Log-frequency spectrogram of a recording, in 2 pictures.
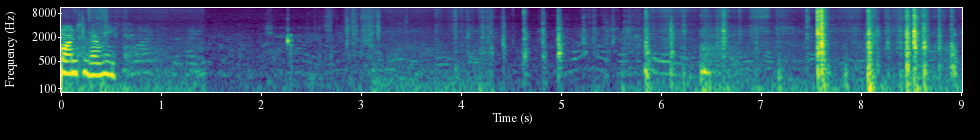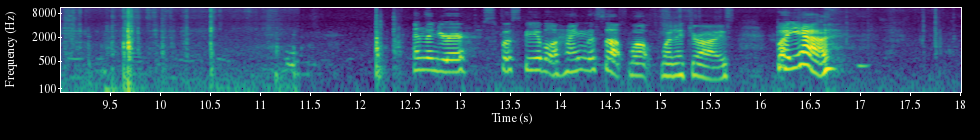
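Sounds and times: stickers peeling and paper crinkling: 2.6 - 11.2.

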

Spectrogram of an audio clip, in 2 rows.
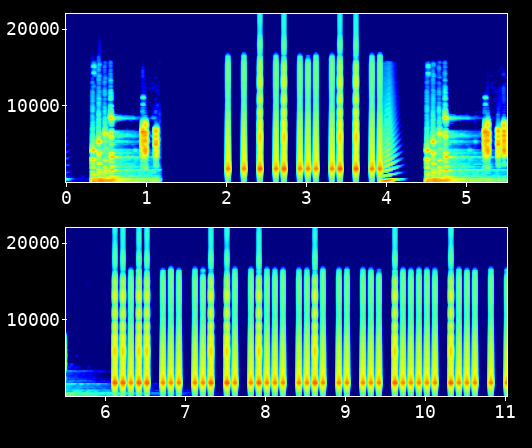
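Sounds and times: short high typing beeps: 0.9 - 1.2, 5.2 - 5.5.

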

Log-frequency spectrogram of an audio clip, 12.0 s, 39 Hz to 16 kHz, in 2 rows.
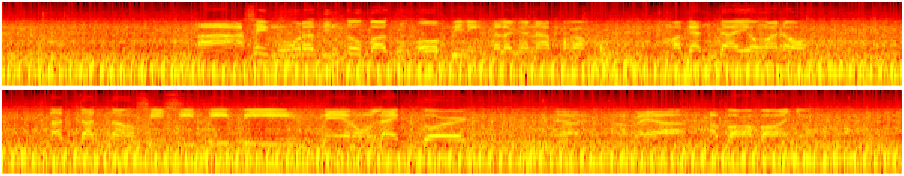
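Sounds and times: small boat engine throbbing: 0.0 - 12.0
man's voice: 1.3 - 5.4.

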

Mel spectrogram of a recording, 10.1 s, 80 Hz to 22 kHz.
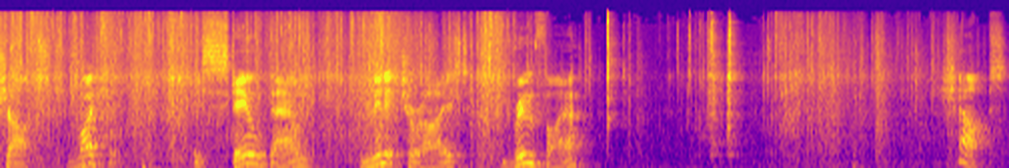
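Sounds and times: plastic bag crinkling: 0.0 - 9.6.

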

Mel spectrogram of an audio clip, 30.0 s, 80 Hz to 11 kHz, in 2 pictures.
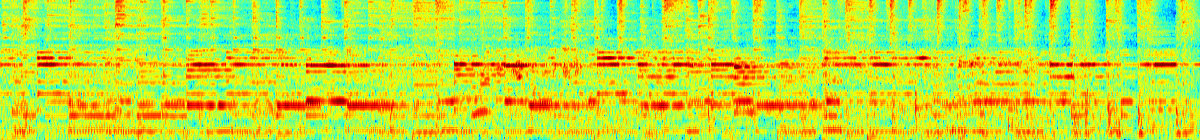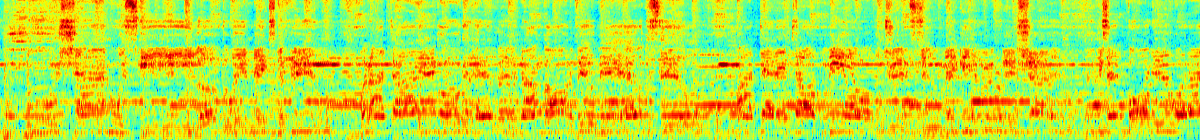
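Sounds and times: band playing country-rock: 0.0 - 30.0
bending guitar lead line: 0.0 - 30.0.

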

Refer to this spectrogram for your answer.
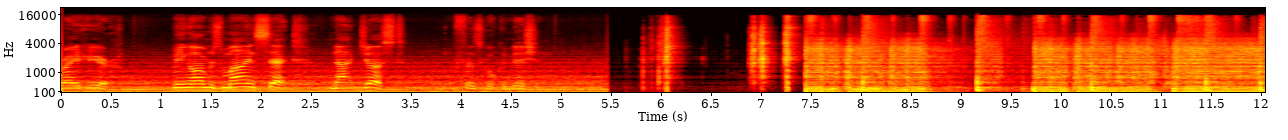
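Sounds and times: rock music with electric guitar: 7.5 - 12.0.

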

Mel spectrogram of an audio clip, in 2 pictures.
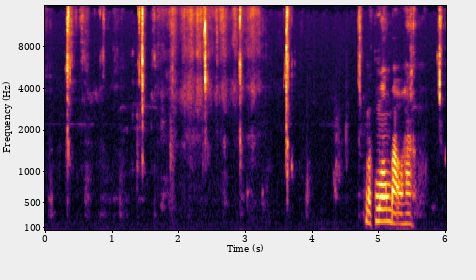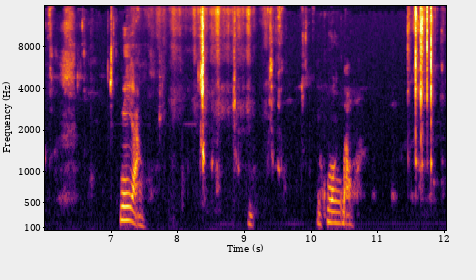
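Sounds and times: chewing and mouth sounds: 0.0 - 4.8, 5.5 - 10.1
small crunches: 0.1 - 4.8, 7.7 - 10.0, 11.4 - 12.0.

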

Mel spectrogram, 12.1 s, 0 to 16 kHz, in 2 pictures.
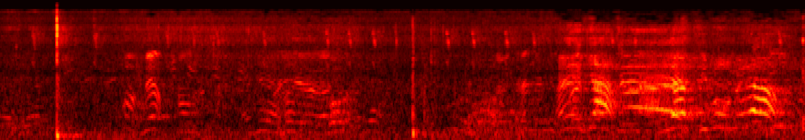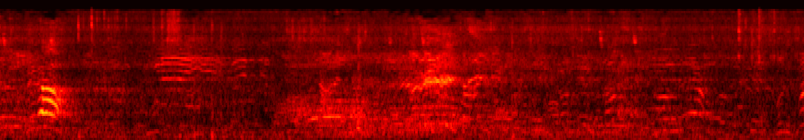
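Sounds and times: football kicked on grass: 0.4 - 0.7
players shouting: 3.4 - 12.0.

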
